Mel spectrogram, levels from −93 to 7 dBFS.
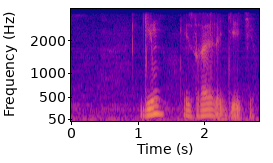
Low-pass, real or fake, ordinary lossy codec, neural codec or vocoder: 3.6 kHz; real; none; none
